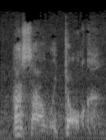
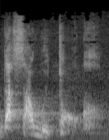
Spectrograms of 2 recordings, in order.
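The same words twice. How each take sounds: First: Whisper. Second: Said in the usual way. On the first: Acted. Preacher repeating his point to the congregation, whispered. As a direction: whisper "That's how we talk" under the breath.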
